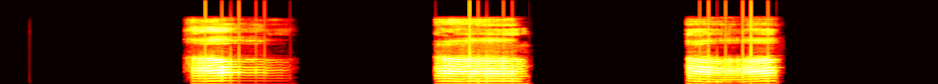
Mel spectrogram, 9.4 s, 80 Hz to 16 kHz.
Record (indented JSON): {
  "exhalation_length": "9.4 s",
  "exhalation_amplitude": 25364,
  "exhalation_signal_mean_std_ratio": 0.37,
  "survey_phase": "beta (2021-08-13 to 2022-03-07)",
  "age": "65+",
  "gender": "Male",
  "wearing_mask": "No",
  "symptom_cough_any": true,
  "symptom_runny_or_blocked_nose": true,
  "symptom_sore_throat": true,
  "symptom_fatigue": true,
  "symptom_fever_high_temperature": true,
  "symptom_headache": true,
  "symptom_change_to_sense_of_smell_or_taste": true,
  "symptom_onset": "2 days",
  "smoker_status": "Ex-smoker",
  "respiratory_condition_asthma": false,
  "respiratory_condition_other": false,
  "recruitment_source": "Test and Trace",
  "submission_delay": "1 day",
  "covid_test_result": "Positive",
  "covid_test_method": "RT-qPCR"
}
